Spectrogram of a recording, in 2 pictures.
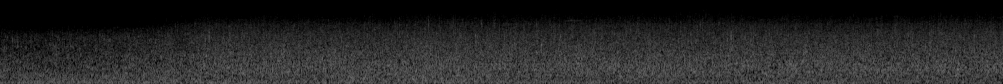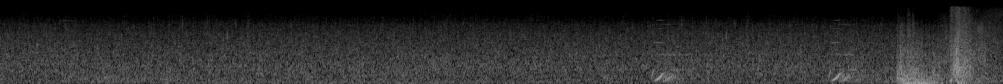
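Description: Water splashes and churns steadily behind a moving boat.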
